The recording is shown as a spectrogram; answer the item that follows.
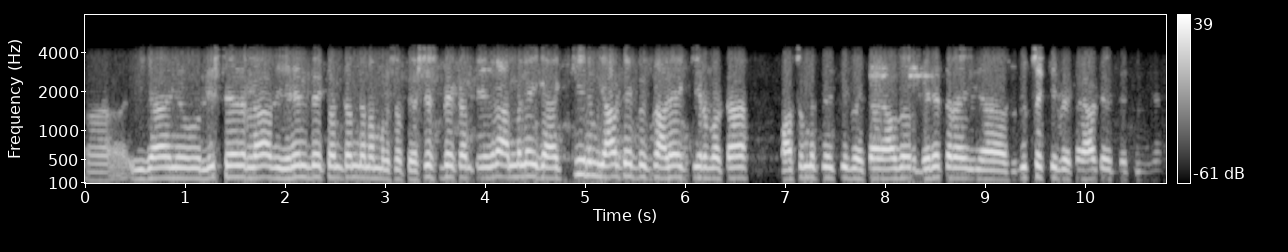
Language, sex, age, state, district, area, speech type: Kannada, male, 30-45, Karnataka, Koppal, rural, conversation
